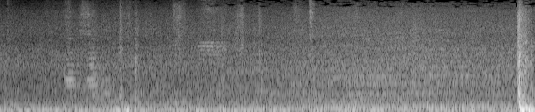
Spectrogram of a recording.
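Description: Car cabin noise while driving in traffic: a steady low rumble of engine and tyres on the road. A sudden loud knock comes just before the end.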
